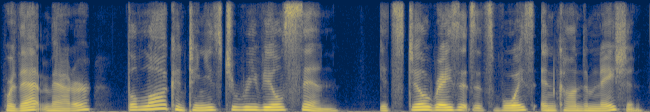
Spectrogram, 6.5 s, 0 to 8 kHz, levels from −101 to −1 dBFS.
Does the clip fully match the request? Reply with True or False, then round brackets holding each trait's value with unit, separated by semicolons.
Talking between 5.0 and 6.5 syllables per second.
False (4.5 syllables/s)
